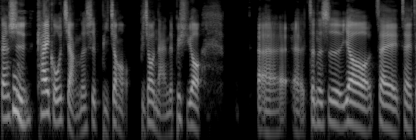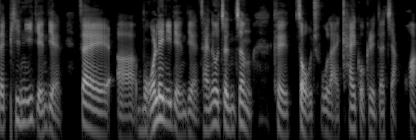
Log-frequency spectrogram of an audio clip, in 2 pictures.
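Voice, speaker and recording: At a moderate pace and medium pitch, a man talks with lively intonation in a dry, close recording with no echo and a silent background. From Malaysia, Penang. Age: 40s. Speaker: advertising manager. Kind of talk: interview. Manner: halting, many fillers.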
